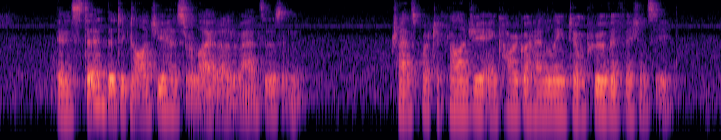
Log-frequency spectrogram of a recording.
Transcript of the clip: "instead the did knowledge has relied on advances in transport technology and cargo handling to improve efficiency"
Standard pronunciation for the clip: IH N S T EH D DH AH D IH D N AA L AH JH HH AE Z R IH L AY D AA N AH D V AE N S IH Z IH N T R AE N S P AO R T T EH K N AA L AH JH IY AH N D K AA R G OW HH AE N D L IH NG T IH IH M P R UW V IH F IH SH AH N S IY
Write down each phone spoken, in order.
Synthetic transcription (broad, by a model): IH N S T EH D DH AH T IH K N AA L AH JH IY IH Z R IH L AY D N AH D V AE N S IH Z IH N T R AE N S P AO R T T EH K N AA L AH JH IY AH N K AA R G OW HH AE N D L IH NG T IH IH M P R UW V IH F IH SH AH N S IY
